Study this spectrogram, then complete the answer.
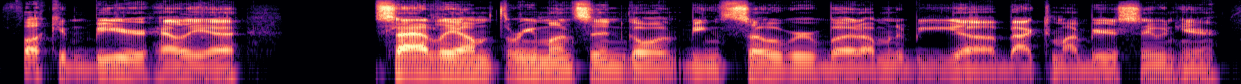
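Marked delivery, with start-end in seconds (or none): none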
